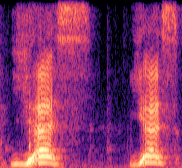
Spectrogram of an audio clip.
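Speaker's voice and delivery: loud excited yes; cheering. Real, not acted. Fan cheering a favourite scene, loud joy. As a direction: punch the air with joy.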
